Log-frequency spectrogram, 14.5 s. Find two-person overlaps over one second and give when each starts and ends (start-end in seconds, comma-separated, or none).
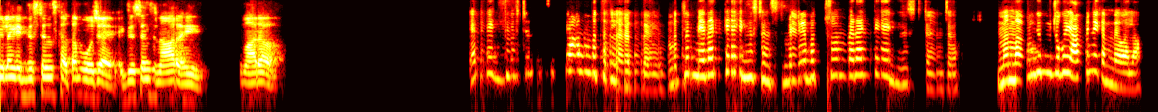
none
